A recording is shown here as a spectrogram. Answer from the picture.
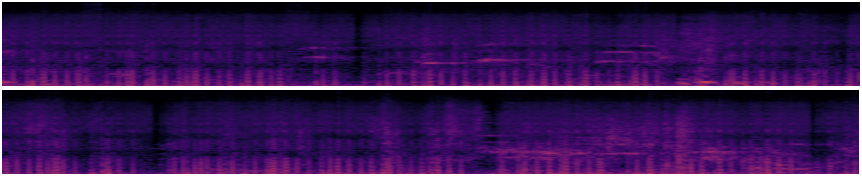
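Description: Faint background noise: a low crackling rumble with a few faint, indistinct voices.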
